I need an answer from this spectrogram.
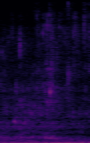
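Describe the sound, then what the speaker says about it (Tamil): Water pours steadily into a pot of coconut-free chicken gravy, a short continuous splashing stream heard close and fairly quiet, with no talking. "இந்த டயத்தில் தேவையான அளவுக்கு தண்ணி ஊற்றிக்கோங்க"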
